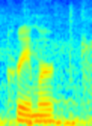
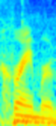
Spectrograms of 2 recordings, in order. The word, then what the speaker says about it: Kremer: On each episode of Who Charted, Howard Kremer, say I don't know how to say his name, K-R-E-M-E-R, Kremer. – Okay. – You'd think Kramer, though, because of Kramer versus Kramer.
